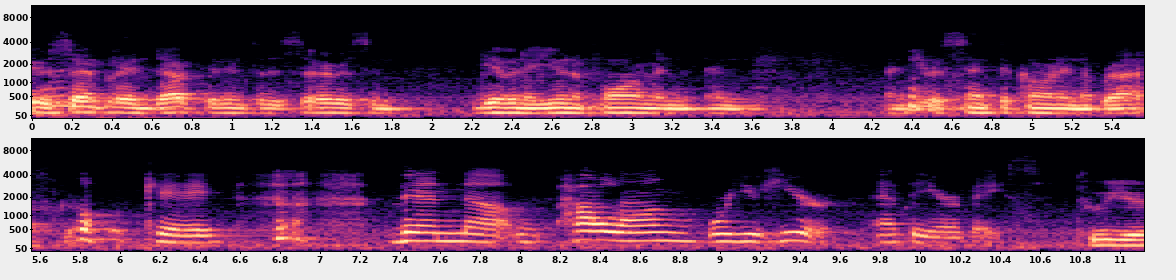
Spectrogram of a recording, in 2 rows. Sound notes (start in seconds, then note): 7.6 laughs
